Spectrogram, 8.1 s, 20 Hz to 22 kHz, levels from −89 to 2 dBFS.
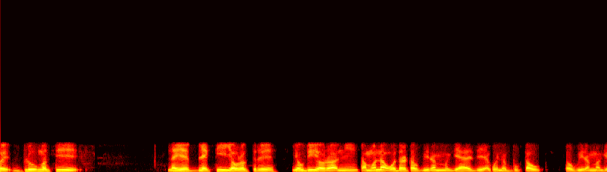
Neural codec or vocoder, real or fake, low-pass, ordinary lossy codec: none; real; 3.6 kHz; Opus, 16 kbps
